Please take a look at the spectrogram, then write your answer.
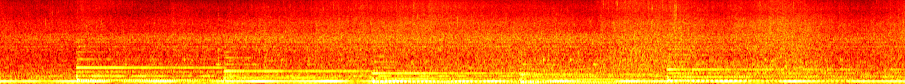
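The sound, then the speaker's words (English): Ocean waves wash steadily onto a shore in a soft, continuous hiss that swells gently, beneath a sustained, mellow musical drone whose chords shift slowly. No one speaks. “As you breathe in with the waves of the ocean rolling onto the shore.”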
